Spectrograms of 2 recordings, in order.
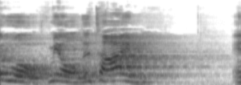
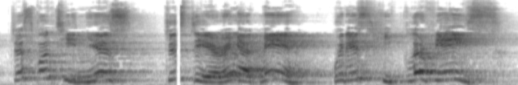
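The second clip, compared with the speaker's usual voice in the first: higher, exasperated rant; angry outburst; 5 semitones higher than usual. Retold or imitated. Speaker berates person who keeps staring, angry outburst. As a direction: demand an explanation in a raised, heated voice. Acted outburst over being stared at.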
